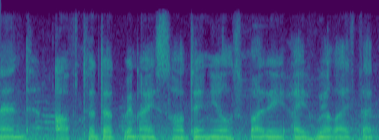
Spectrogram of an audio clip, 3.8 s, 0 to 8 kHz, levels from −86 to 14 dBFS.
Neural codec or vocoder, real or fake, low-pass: none; real; 7.2 kHz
